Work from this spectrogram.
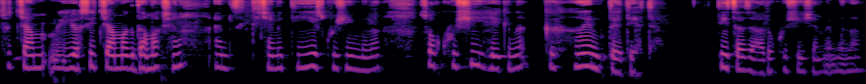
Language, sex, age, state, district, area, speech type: Kashmiri, female, 30-45, Jammu and Kashmir, Bandipora, rural, spontaneous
